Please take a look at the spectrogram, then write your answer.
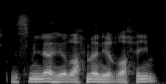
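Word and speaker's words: بسم الله الرحمن الرحيم: Alors ici une erreur qui est très courante, c'est que les gens ne mettent pas une vraie kasra au niveau du ha et au niveau du noun. Ça veut dire ils vont dire bismillahahmanahim bismillah ils vont dire bismillahahim ou bien quelque chose de entre le i et le bismillahahmanahim non c'est hi et ni bismillahirahmanirrahim je répète bismillahahmanirrahim répétez après moi.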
